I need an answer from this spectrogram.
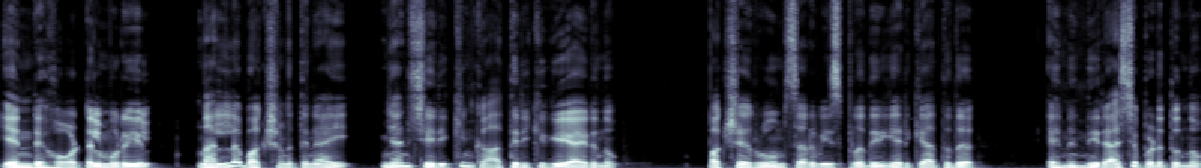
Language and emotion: Malayalam, sad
